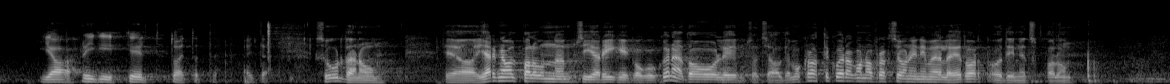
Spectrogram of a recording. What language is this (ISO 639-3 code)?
est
